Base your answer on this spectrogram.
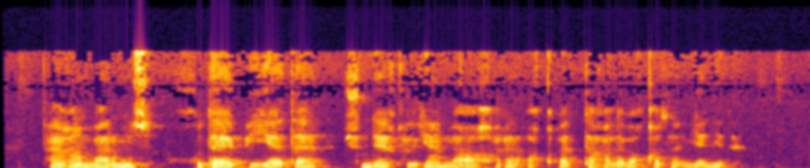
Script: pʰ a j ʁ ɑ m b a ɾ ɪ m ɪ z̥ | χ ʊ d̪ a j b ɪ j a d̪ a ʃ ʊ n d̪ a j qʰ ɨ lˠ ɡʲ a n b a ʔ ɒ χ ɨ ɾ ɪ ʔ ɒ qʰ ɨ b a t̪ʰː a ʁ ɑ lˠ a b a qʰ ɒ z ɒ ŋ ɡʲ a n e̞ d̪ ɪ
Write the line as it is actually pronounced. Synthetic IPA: pʰ a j ʁ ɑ m b a ɾ ɪ m ɪ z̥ | χ ʊ d̪ a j b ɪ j a d̪ a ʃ ʊ n d̪ a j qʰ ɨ lˠ ɡʲ a n v a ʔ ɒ χ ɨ ɾ ɪ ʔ ɒ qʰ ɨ b a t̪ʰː a ʁ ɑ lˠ a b a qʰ ɒ z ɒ ŋ ɡʲ a n e̞ d̪ ɪ

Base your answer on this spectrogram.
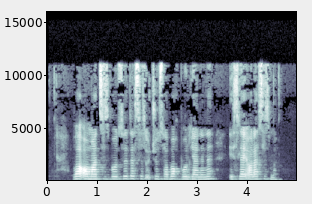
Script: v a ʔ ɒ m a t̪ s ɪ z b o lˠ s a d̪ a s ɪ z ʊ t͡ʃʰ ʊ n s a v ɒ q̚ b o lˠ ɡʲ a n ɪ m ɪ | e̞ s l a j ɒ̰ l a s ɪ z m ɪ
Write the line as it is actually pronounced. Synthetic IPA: v a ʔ ɒ m a t̪ s ɪ z b o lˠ s a d̪ a s ɪ z ʊ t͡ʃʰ ʊ n s a b ɒ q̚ b o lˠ ɡʲ a n ɪ n ɪ | e̞ s l a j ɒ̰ l a s ɪ z m ɪ

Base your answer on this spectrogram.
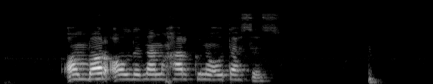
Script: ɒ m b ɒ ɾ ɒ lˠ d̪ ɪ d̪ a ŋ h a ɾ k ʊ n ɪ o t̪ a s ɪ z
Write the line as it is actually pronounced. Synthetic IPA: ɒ m b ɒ ɾ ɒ lˠ d̪ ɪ d̪ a n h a ɾ k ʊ n ɪ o t̪ a s ɪ z

